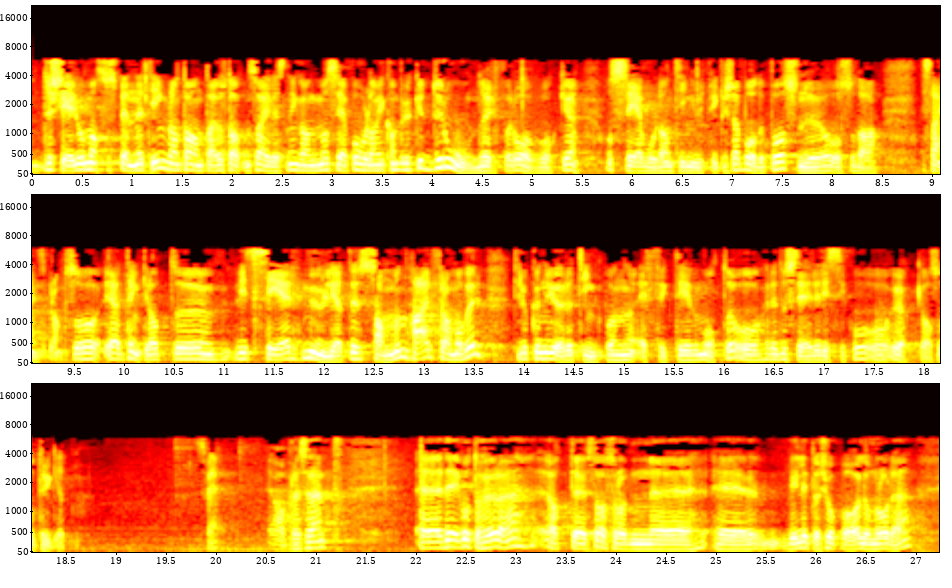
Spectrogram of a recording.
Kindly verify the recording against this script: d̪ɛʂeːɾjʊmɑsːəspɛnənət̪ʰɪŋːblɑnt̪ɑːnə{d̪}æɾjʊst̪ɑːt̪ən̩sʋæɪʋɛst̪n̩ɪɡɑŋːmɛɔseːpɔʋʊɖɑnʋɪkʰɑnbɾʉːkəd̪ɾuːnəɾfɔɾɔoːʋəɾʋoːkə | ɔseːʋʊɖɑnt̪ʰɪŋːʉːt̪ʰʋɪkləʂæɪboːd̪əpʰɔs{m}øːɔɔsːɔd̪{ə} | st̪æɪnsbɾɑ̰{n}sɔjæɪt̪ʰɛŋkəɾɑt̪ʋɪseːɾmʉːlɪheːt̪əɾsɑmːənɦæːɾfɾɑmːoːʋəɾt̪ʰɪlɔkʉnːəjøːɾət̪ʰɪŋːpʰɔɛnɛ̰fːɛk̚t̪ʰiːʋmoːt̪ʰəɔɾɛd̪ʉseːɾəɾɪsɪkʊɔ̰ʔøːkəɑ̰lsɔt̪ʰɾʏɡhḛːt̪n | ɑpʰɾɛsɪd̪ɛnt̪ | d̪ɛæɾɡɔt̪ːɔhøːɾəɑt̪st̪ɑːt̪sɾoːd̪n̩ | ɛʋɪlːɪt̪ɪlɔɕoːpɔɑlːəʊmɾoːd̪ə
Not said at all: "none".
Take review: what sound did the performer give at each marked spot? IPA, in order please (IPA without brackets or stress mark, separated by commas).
t̪, n, ɑ, ŋ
